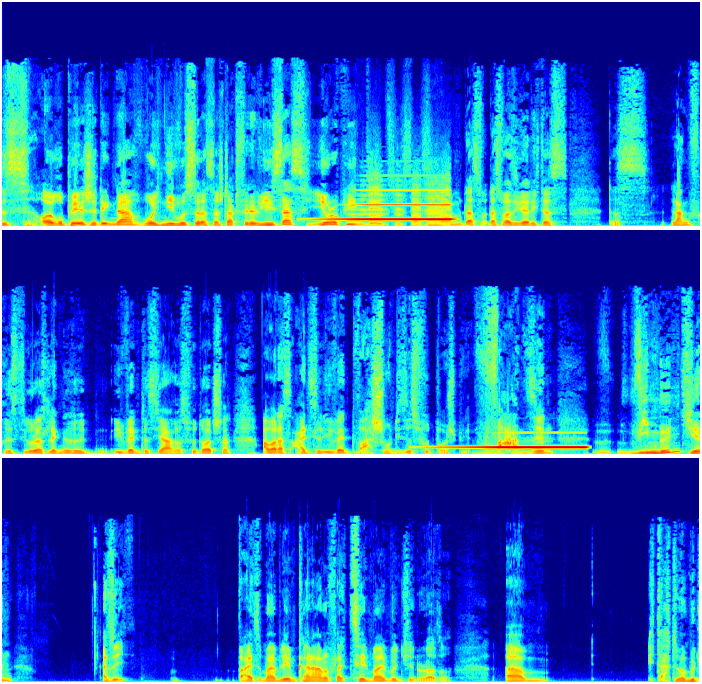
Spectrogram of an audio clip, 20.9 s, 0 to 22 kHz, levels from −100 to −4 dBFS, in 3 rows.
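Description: At 2.94 s a loudspeaker feedback squeal starts in the speech. A steady 712 Hz tone swells up in under a second and rings until 4.59 s. The microphone is hearing the loudspeaker it feeds. At 712 Hz the loop gain passes one, so that frequency keeps growing on its own. It peaks roughly 15 dB above the speech. The same squeal returns from 11.04 s to 12.87 s, at 712 Hz again, building over about a second.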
